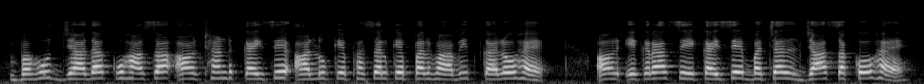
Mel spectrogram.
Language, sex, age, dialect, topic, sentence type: Magahi, female, 31-35, Southern, agriculture, question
